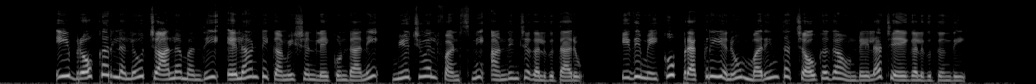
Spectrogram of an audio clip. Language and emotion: Telugu, neutral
